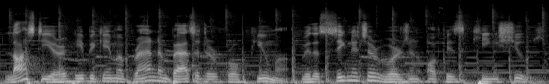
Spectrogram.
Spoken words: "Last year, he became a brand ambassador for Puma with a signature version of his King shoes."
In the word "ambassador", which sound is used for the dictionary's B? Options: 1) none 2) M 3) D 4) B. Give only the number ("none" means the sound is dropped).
4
